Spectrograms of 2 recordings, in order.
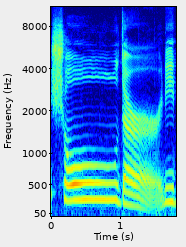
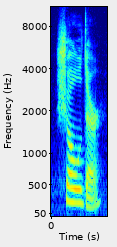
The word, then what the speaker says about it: shoulder: 소리 나고 이은 are 소리 나죠 그래서이 단어의 발음은 shoulder이 됩니다 shoulder 보통 한국식으로는이 단어를 숄더 이렇게 표기합니다 숄더 더의 의미는 뭘까요 어깨를 의미하는 단어이자 자 발음해 볼게요 어깨 shoulder shoulder 자 오이 들어가는 두 단어 복습해 보도록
